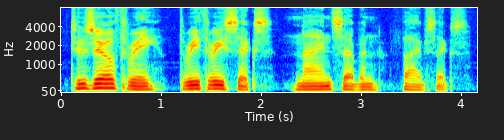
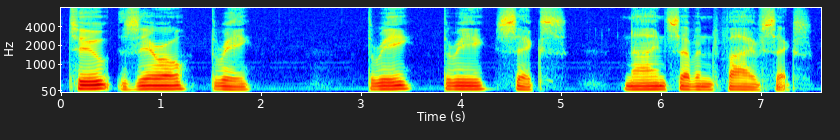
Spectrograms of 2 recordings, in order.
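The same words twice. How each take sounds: First: The number is said at a fast pace. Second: The number is said at a slow pace.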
